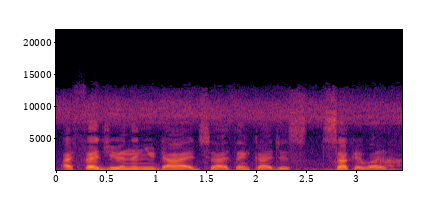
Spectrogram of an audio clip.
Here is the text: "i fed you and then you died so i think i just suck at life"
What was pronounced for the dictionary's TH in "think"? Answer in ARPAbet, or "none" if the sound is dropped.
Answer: TH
